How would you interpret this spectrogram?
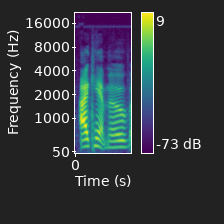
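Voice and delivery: low, soft mock whimper; understated whimpering; retold whimper. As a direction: report it helplessly, softly and low. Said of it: "I'm, like, whimpering".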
